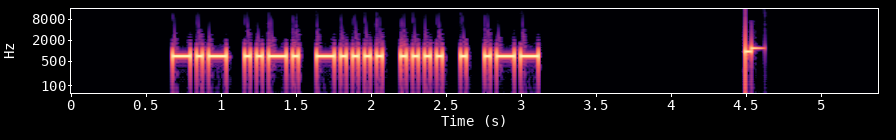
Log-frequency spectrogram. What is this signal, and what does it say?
Morse code, heard as a keyed tone, about 30 wpm, 700 Hz. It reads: KF6HEW
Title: USA Call Signs - 6 Characters - 2x Character Spacing - 30wpm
